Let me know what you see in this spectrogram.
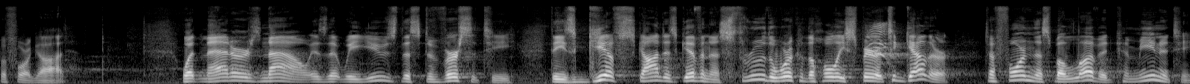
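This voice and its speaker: In a normal speaking voice, the speaker uses lively intonation at a fairly slow pace. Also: man. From US Midwest. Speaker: pastor. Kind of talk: sermon. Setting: church. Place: church.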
